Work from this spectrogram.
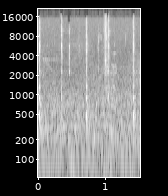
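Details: Toyota Tacoma turn signal relay: crisp ticks about every third of a second in an even slow pattern on the left side, normal flasher rate, unlike the fast-blinking right side.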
